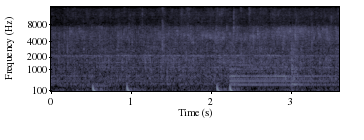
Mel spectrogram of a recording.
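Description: Tomato masala for mutton karahi, a tomato pulp with salt and black pepper, sizzles steadily in the pan, with a few soft stirring thumps and scrapes over the constant frying hiss.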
